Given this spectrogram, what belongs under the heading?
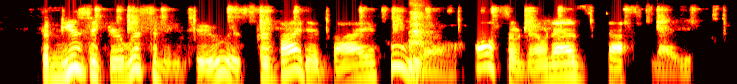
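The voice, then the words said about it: Soft public-radio announcer voice. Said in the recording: “It's my NPR voice. ... It was very Terry Gross.”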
